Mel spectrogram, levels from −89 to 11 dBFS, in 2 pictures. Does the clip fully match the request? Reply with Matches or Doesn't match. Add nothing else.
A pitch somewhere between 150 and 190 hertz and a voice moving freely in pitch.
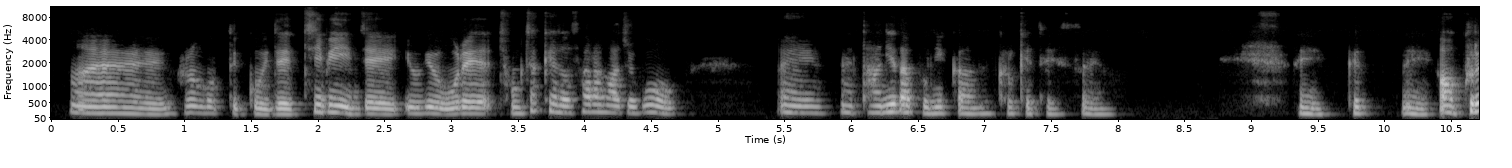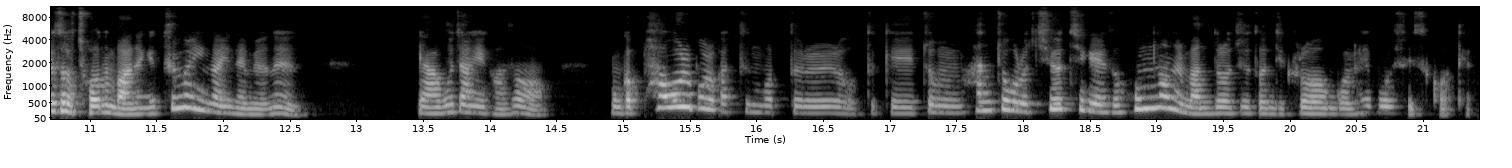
Doesn't match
